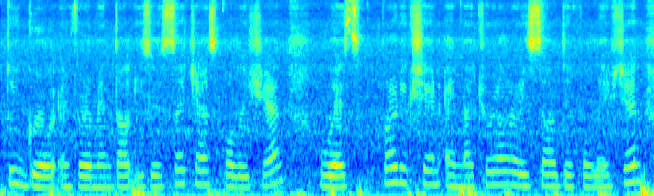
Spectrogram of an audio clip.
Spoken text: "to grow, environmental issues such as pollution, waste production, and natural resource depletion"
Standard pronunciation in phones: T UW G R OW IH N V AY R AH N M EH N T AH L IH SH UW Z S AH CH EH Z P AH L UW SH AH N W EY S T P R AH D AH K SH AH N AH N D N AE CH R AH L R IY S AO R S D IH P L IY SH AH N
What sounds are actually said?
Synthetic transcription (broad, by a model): T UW G R OW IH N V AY R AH M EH N T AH L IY S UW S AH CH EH S P AH L UW SH AH N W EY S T P R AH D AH K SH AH N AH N N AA CH R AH L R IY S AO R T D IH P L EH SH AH N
